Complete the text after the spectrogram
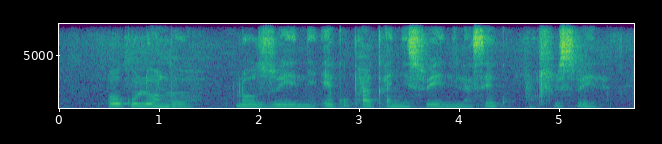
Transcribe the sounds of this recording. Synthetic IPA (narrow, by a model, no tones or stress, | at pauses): okʼulɔndʱɔ | lɔzweniʔek̬ʼupʰak̬ʼaɲisweninasek̬ʼu̥pʰu̥ɬisweːni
